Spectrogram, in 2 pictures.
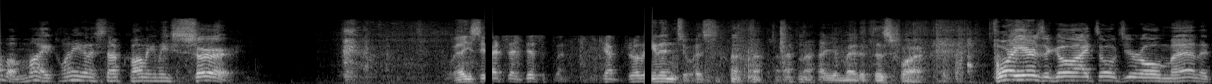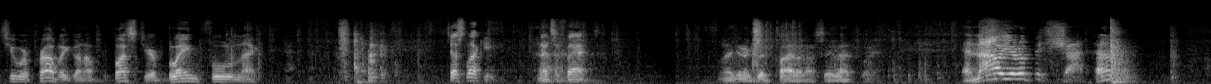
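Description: At 4.85 s an 80 ms gap opens, then the sound turns boxy with faint new background noise, with nothing above 3.8 kHz until 6.52 s: likely an input switched to a poorer device.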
